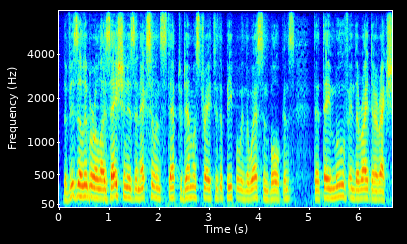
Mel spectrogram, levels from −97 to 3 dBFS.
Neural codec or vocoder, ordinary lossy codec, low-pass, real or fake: codec, 16 kHz, 0.4 kbps, LongCat-Audio-Codec; none; none; fake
